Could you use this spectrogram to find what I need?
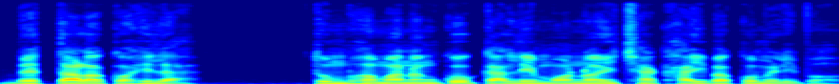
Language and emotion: Odia, neutral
